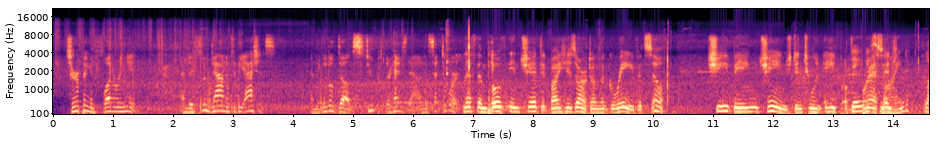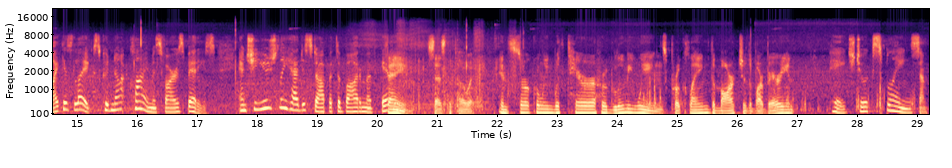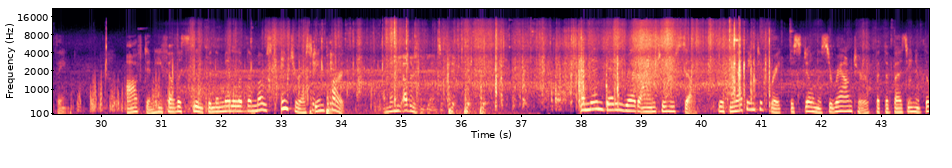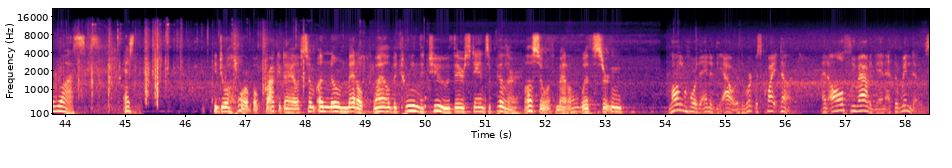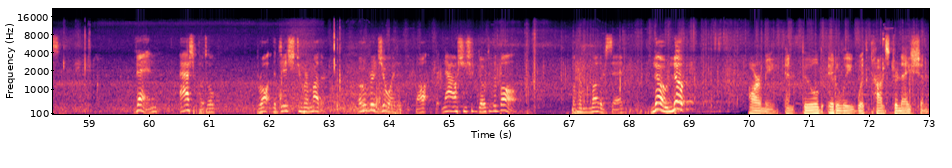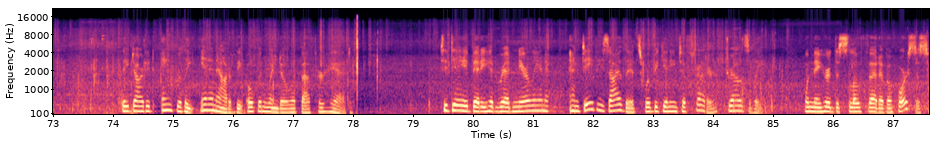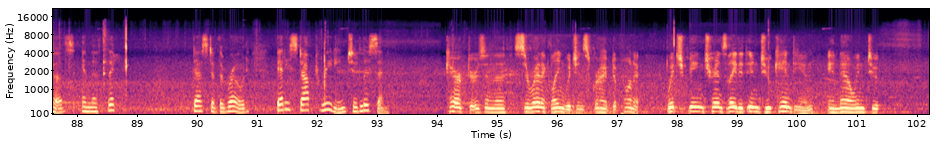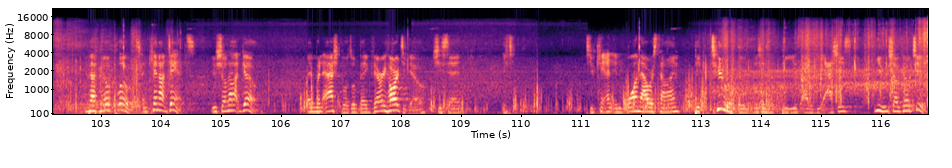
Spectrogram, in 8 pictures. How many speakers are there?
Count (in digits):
4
